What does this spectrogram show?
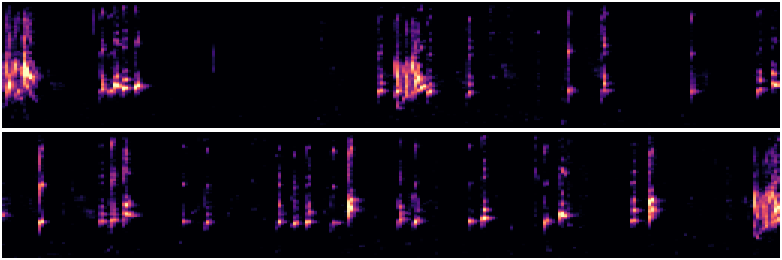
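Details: Moroccan goldfinches in a group, female calling, played to get silent goldfinches singing: sharp high twittering notes scattered over ten seconds, some doubled, with louder buzzy bursts at the start and end, over a quiet hum.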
